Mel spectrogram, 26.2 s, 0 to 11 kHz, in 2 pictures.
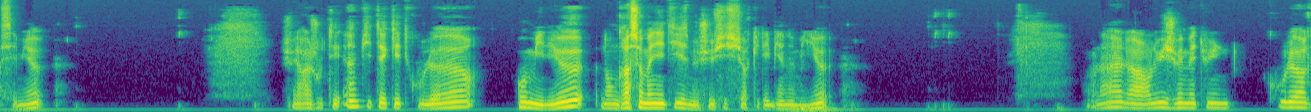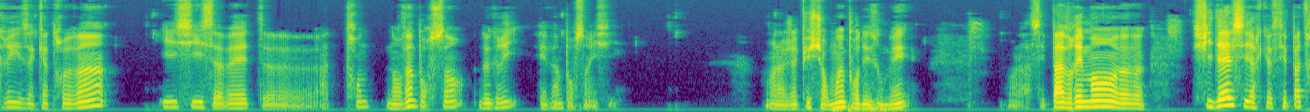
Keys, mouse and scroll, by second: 0.7-1.7 drag, 2.5 middle click, 6.9 click, 7.0 click, 8.0 ctrl+z, 9.2 click, 9.4 click, 13.3 click, 14.5 click, 17.0 click, 18.6 click, 19.7 click, 20.7 click, 22.7 middle click, 23.5 middle click, 25.1 middle click.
